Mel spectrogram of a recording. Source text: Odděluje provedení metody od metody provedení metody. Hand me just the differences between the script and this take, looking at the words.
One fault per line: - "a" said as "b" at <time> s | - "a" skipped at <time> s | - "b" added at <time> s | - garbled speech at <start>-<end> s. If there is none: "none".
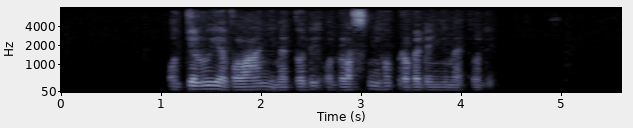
- "provedení" said as "volání" at 1.6 s
- "metody" said as "vlastního" at 2.8 s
